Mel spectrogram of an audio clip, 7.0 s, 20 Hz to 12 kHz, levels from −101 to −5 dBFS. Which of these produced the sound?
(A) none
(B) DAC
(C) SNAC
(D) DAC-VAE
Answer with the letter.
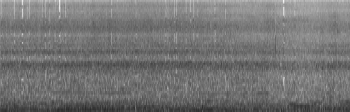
A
